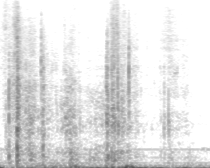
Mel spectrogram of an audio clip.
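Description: Folded sheet of lined notebook paper rustling and crinkling as it is unfolded by hand, a run of quick crackles that tails off near the end.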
